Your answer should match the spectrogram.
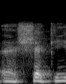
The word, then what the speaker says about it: check-in: Check-in, check-out. Mas a Okay. pronúncia, gente, em inglês, o CH é TCH, é o che, né?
